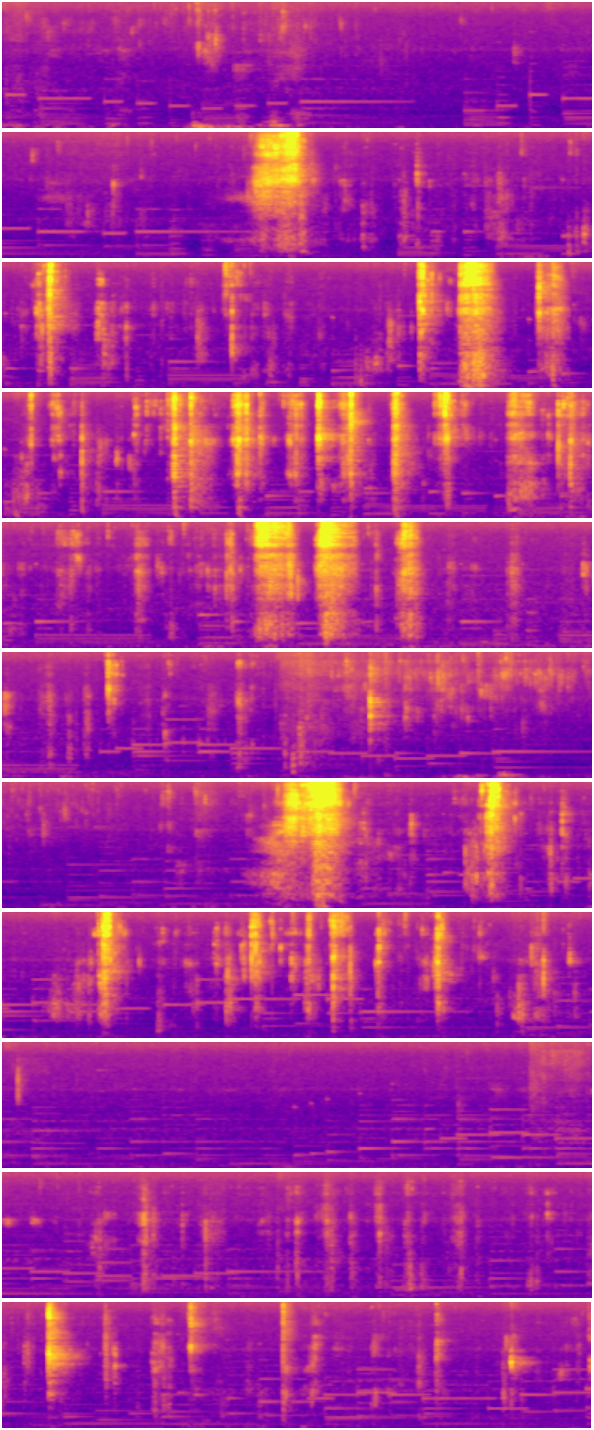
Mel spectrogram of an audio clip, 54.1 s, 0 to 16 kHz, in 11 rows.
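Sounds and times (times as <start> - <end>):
soft background music: 0.0 - 54.0
noodle slurping and chewing: 5.2 - 39.6, 43.5 - 54.0
person slurping noodles: 6.8 - 7.7, 21.6 - 23.2, 31.6 - 32.8.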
